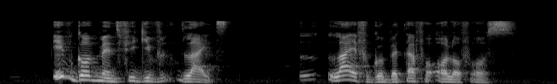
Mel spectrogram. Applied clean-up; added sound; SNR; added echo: none; none; none; none.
